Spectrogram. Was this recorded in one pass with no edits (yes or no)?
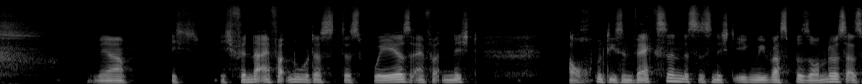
no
